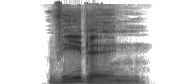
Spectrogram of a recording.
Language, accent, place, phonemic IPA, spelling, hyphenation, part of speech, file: German, Germany, Berlin, /ˈveːdl̩n/, Wedeln, We‧deln, noun, De-Wedeln.ogg
- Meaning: 1. gerund of wedeln 2. dative plural of Wedel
